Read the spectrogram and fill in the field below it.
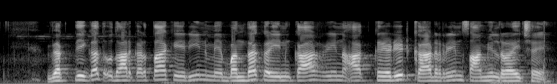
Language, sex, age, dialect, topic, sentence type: Maithili, male, 18-24, Eastern / Thethi, banking, statement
